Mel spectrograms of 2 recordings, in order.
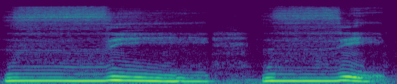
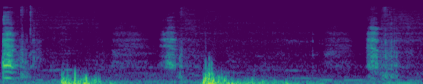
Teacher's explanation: you should be able to feel the vibration of your chords when you say Z, Z, and V. But you won't feel any vibrations when you say S and F.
